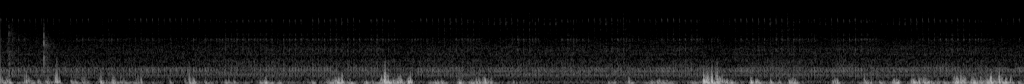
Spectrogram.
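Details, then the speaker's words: SMC 6-inch desk fan on high speed, owner unsure if blades are loose; steady hum with irregular low thumps and rattles throughout; noisy fan running, cause not evident. "considering the BL on this one it's not a surprise definitely a noisy fan but it moves put very good amount of air"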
